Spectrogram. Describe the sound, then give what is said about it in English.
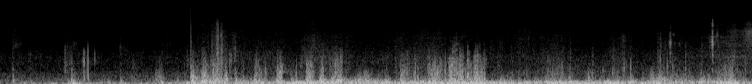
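Strong wind buffets the microphone outdoors, a loud, continuous low roar with gusty surges and rumbling bursts that swell after the first couple of seconds and stay heavy throughout. “Lots of wind here today.”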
